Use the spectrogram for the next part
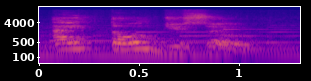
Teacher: The most common way to say this phrase is to put the primary stress on told and the secondary stress on so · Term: sentence stress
